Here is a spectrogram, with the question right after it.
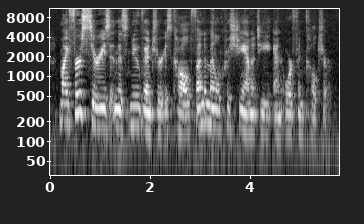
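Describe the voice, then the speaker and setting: The delivery moves at a moderate pace, with noticeable background noise present. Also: woman, very deep, low pitch for a woman, ordinary pitch variation. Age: 60s. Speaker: spiritual channel host. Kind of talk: scripted talk to camera; casual monologue. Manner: halting.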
